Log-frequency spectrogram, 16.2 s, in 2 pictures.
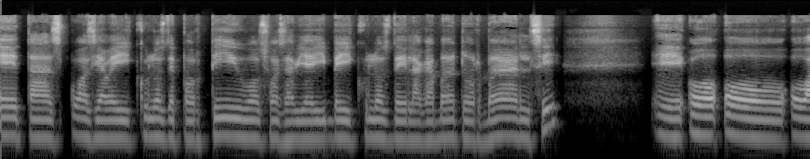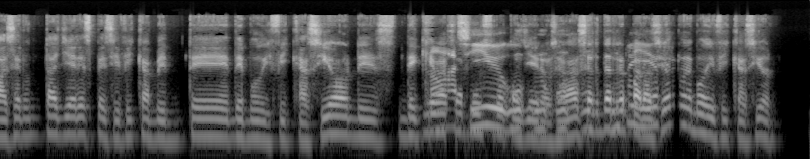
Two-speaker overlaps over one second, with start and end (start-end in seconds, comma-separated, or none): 12.3-14.7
